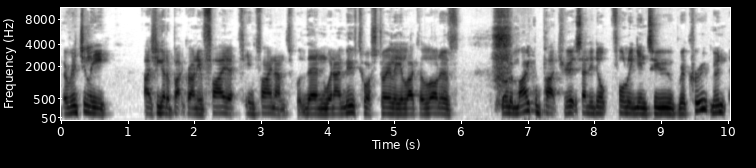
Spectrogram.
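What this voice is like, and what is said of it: British accent. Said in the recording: “like you can probably see by the accent. I'm from the UK.”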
